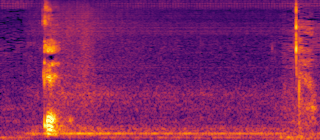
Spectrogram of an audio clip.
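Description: A single short spoken "okay", then a quiet stretch of room tone with a faint steady hum until speech starts again at the very end.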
